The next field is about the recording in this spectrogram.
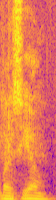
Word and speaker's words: Valseau: Pues este tema que hemos escuchado de Duerna, de su disco A Mansalva, se titulaba Valseau. Lo he pronunciado bien, Tono, porque como es asturiano, pues no sé, igual... – En Cantabria lo dirías exactamente igual, ¿eh? Un Valseau.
